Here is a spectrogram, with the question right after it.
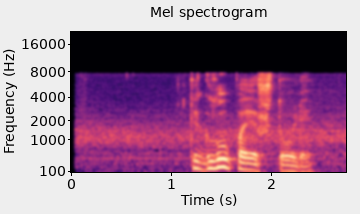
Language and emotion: Russian, angry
